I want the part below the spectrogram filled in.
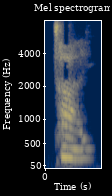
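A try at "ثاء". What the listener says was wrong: So don't add H sound in it. Just tai.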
